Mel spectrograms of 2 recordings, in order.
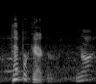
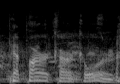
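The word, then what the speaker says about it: pepparkakor: pepper Parker kecker, pepper kecker, Pepper cake. pepper kecker. Of course. No, pepper kecker. Come on. I pronounced Guys, that. you obviously I can't pronounced read that well. Swedish. It's Pepar Karkor.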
